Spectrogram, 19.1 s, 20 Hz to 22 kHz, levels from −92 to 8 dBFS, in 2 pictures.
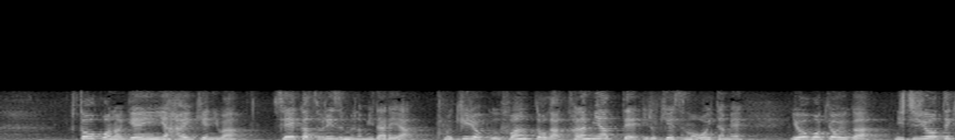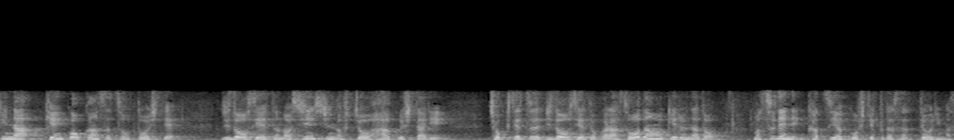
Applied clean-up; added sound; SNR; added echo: none; none; none; none.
